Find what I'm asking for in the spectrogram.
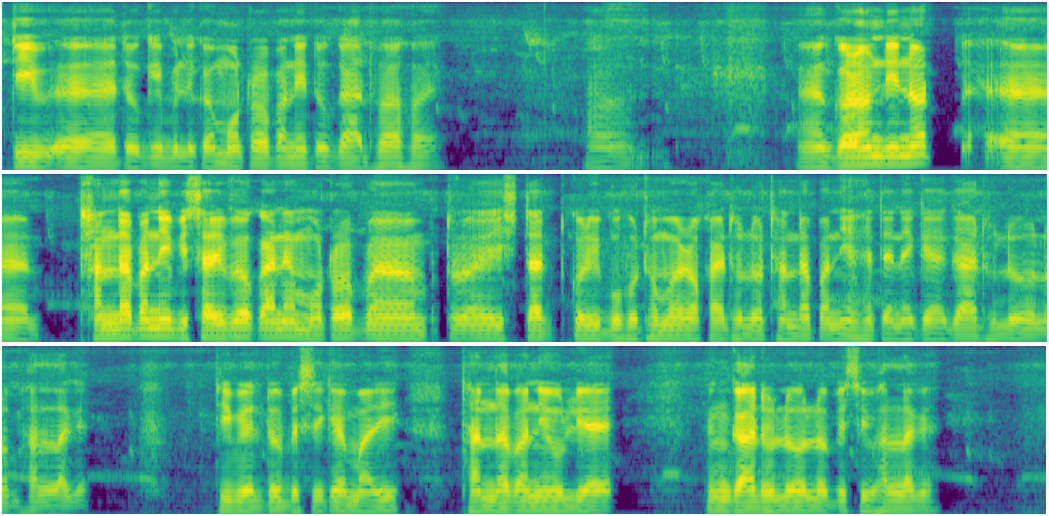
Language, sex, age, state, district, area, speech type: Assamese, male, 30-45, Assam, Lakhimpur, urban, spontaneous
